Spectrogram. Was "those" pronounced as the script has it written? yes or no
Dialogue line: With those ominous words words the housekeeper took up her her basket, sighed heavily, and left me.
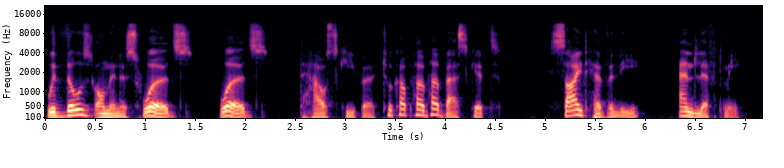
yes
